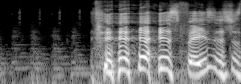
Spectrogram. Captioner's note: laughs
